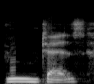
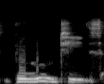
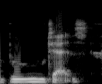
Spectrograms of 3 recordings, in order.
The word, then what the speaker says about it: Boötes: You have to pronounce those two O's separately, not just one long Boötes. It's Boötes or Boötes.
